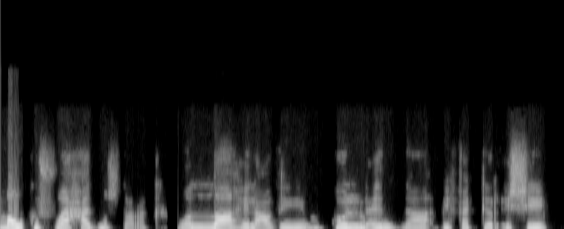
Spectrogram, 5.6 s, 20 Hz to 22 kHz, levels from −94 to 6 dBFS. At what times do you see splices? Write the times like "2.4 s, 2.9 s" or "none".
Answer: 1.7 s, 3.6 s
